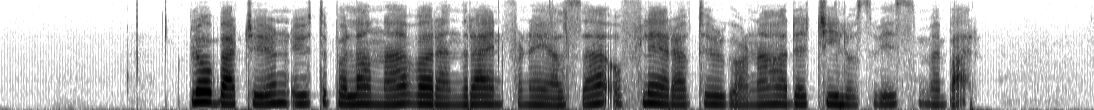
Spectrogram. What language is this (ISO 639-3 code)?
nor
